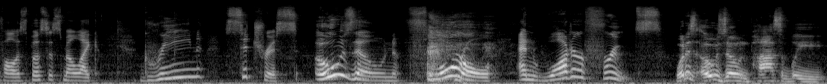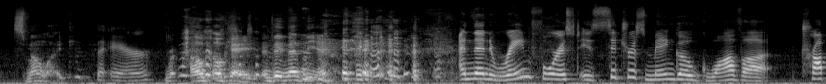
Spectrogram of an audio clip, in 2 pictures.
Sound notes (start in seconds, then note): 10.0 group laughs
